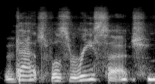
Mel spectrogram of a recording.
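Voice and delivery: high, slow defensive retort; Twilight shooting back. A narrator's reading. Twilight defending her centipedes to Rarity, a high slow retort. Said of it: "Twilight shot back".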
